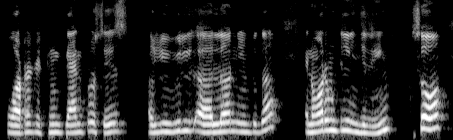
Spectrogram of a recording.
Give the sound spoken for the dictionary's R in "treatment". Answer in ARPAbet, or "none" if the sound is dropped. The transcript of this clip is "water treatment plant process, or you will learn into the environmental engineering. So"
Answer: none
